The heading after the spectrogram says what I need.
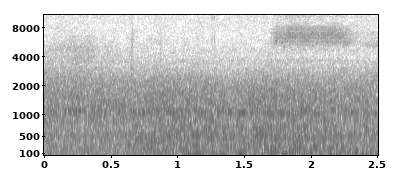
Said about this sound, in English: Looks like an Airbus, and it's a big one.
